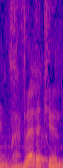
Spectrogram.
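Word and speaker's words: Wedekind: What? Vicknitz Spring Awakening at Gorilla Theater. – Vedekins. – Vedekins? Okay, well, you've got pronunciations here, and I'm just...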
